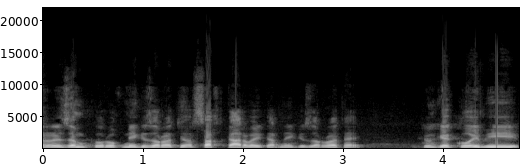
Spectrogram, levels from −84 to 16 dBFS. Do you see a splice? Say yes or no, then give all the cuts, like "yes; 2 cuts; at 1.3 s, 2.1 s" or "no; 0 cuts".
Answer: no; 0 cuts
